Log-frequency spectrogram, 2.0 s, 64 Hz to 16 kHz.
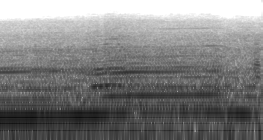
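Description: Toyota AE86 race car running a lap on track, its engine droning loudly and steadily with a sustained rising tone throughout, no voices over it.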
